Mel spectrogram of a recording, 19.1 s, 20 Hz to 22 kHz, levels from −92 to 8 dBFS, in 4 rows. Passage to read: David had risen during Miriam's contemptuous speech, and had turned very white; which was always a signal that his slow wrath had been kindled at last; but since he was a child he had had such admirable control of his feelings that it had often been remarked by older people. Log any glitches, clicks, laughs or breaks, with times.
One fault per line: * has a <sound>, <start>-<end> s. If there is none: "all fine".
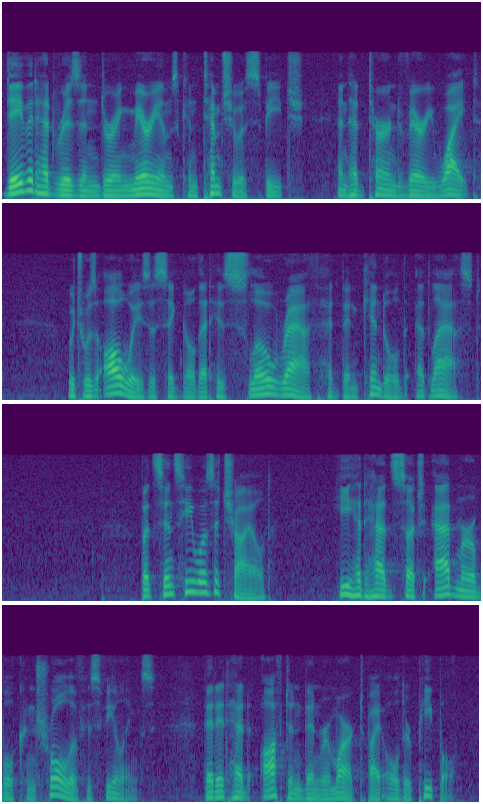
all fine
